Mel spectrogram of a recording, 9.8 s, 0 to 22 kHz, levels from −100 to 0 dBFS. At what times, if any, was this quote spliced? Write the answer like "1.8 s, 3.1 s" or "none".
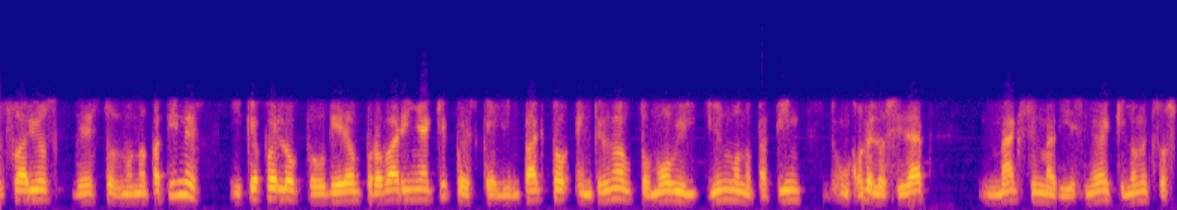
2.5 s, 7.2 s, 8.8 s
